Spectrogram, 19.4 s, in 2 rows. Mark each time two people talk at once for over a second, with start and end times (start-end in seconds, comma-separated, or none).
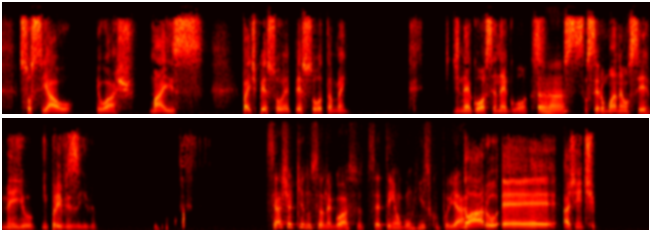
none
